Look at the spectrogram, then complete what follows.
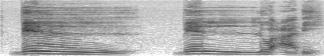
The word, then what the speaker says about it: باللعب: Now, the lam has been suppressed because of that, and alif of al is quiet, is silent because you have this ba, which is kasra b. So you're just linking the b with the first embedded lam, which has sukun on it, bil or bil, so lu. That's why we are strengthening the pronunciation of the lu.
